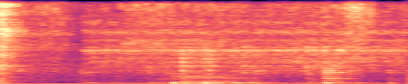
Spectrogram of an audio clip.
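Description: Electric Stratocaster played through a high-gain distortion pedal, idling between notes: a steady amp hum and hiss, with a sharp click at the start and a few faint, lightly touched string sounds.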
